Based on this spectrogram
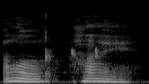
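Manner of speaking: sleepy, groggy, barely awake voice. Voicing a sick elf just woken by a tap: groggy just-woken voice. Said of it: "he's very groggy".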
